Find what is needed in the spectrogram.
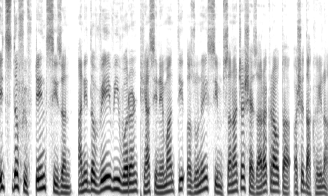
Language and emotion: Goan Konkani, neutral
